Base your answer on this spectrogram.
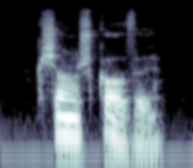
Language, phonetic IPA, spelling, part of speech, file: Polish, [cɕɔ̃w̃ʃˈkɔvɨ], książkowy, adjective, Pl-książkowy.ogg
